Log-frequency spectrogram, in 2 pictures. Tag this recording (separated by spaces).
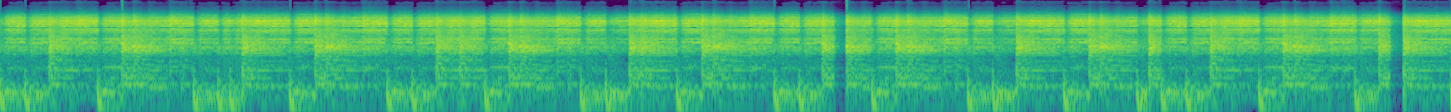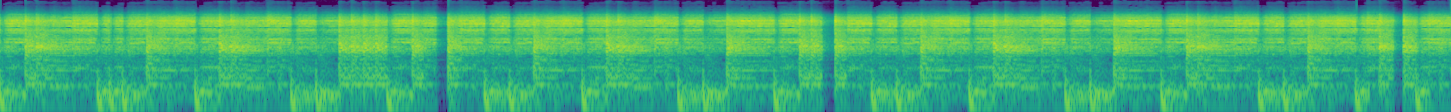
bigbeat drum-loop drumloop drumloops loop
